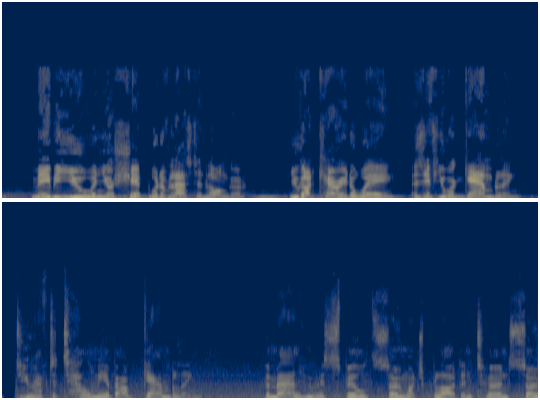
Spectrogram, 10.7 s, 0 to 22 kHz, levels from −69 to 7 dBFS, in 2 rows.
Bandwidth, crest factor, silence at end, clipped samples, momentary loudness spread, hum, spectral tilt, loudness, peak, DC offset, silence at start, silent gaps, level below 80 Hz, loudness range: 15 kHz; 20 dB; 0 s; under 0.1%; 16 LU; none; -5 dB/octave; -27 LUFS; -6 dBFS; under 0.1%; 0 s; 5.42-5.49 s; -42 dBFS; 6 LU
